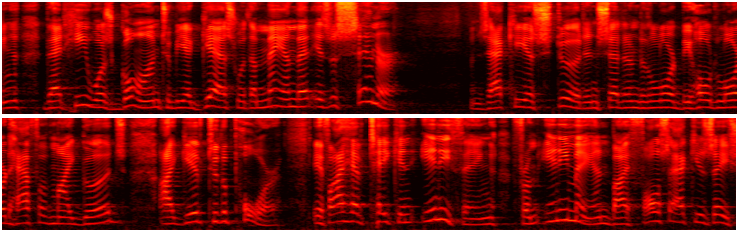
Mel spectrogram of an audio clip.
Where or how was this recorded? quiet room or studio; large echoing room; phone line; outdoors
large echoing room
